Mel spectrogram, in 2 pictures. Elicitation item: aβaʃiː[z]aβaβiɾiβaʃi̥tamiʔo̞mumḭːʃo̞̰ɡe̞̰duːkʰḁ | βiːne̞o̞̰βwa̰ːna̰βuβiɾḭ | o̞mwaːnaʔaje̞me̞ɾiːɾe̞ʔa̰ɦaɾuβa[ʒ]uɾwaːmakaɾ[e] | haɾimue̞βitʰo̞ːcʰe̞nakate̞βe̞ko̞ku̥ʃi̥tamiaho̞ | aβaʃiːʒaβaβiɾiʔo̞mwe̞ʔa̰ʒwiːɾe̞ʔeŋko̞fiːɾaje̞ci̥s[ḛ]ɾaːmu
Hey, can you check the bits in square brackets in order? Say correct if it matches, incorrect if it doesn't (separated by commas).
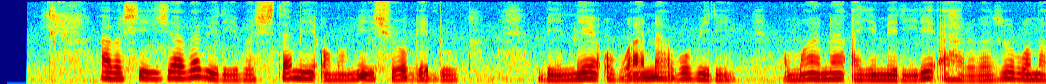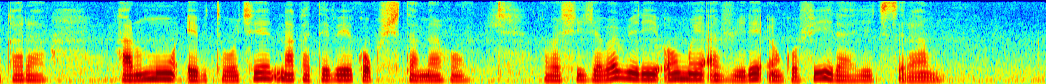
incorrect, incorrect, incorrect, incorrect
